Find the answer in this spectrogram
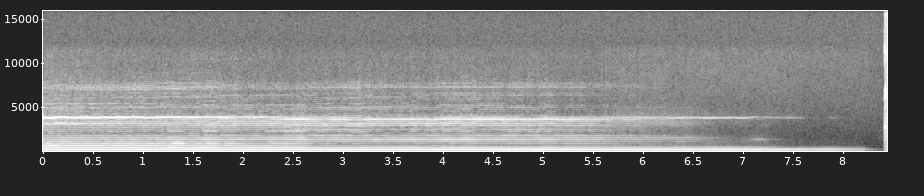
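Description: A woman's voice holding the long closed-mouth 'mmm' of an Aum (Om) chant on one steady pitch, fading away near the end.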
